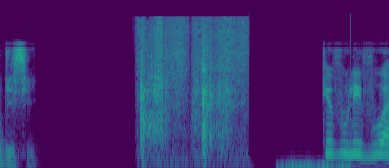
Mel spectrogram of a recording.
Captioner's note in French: FX - Footsteps - On Multiple Dirt - Walk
